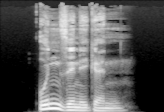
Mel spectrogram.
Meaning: inflection of unsinnig: 1. strong genitive masculine/neuter singular 2. weak/mixed genitive/dative all-gender singular 3. strong/weak/mixed accusative masculine singular 4. strong dative plural
- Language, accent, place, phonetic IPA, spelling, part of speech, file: German, Germany, Berlin, [ˈʊnˌzɪnɪɡn̩], unsinnigen, adjective, De-unsinnigen.ogg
